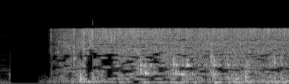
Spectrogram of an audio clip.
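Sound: water running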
